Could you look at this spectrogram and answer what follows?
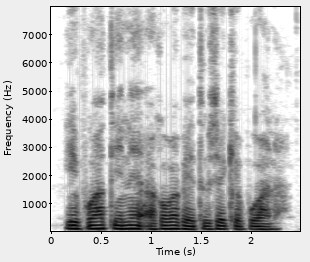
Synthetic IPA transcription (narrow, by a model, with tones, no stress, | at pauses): i˨βwa˦ti˦ne˦ʔa˨ko˦βa˦βe˨tu˨s̬e˦ke˨βwaː˦na˨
